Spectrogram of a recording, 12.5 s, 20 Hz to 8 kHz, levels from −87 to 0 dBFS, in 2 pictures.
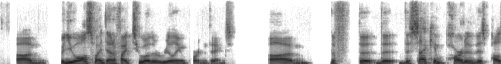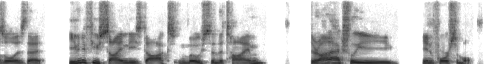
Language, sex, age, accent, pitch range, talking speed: English, male, 30-49, American, 100-135 Hz, 170 wpm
